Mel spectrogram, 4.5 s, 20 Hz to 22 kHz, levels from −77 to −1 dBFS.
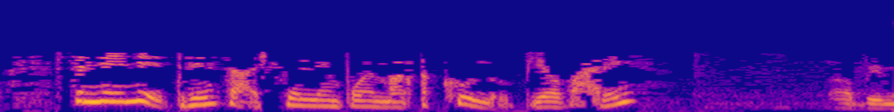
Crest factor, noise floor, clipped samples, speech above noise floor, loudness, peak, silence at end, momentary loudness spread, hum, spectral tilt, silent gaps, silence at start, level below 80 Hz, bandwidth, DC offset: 16 dB; -53 dBFS; under 0.1%; 30 dB; -24 LUFS; -10 dBFS; 0 s; 9 LU; none; -10.5 dB/octave; none; 0.05 s; -66 dBFS; 4 kHz; under 0.1%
